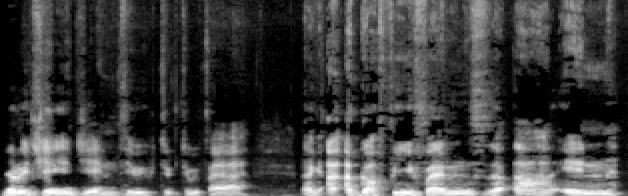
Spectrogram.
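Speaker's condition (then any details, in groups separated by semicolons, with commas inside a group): Down syndrome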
